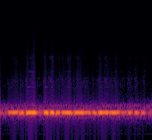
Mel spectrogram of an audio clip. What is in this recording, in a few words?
ECHO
